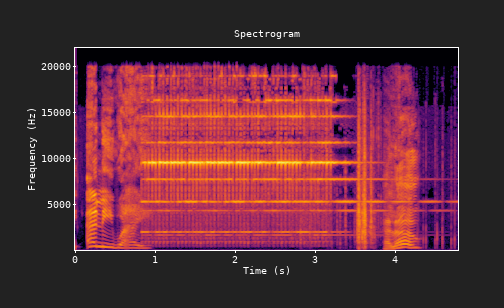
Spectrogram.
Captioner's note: phone rings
